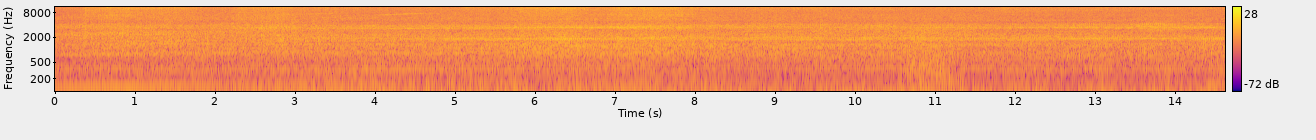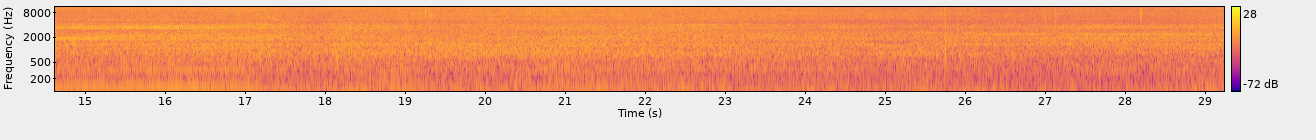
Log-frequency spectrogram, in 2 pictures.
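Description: Single-cylinder engine of a Honda CG 160 Fan motorcycle running at riding speed through city traffic, with the steady noise of surrounding cars and trucks. A deeper engine drone swells for a few seconds about halfway through.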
